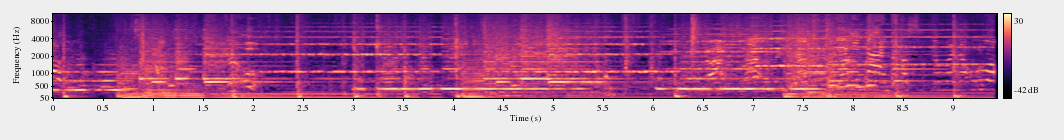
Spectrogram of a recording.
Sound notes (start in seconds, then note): 1.2 chuckles; 2.8 ball bouncing, thuds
